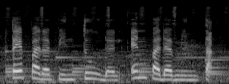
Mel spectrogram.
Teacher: bunyi yang dihasilkan oleh keterlibatan ujung lidah apeks dan gigi dentum atas. Caranya ialah ujung lidah sebagai artikulator dan gigi atas sebagai artikulasi. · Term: bunyi apikodental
